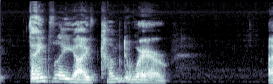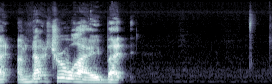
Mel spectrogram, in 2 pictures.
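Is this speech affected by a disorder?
Yes: Friedreich's ataxia.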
